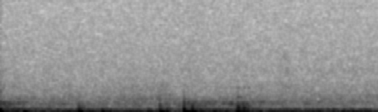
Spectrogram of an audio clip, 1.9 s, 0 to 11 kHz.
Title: Massey FERGUSON 35 . Engine knocking. 🚜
